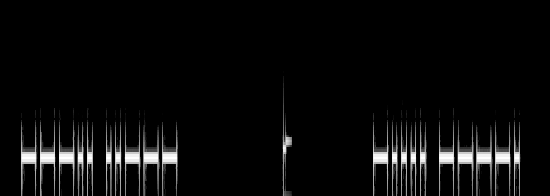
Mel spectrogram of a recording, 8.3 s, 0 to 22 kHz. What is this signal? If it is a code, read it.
Morse code, heard as a keyed tone, about 17 wpm, 700 Hz. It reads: 82 69
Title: Numbers - 2-Digit 17wpm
